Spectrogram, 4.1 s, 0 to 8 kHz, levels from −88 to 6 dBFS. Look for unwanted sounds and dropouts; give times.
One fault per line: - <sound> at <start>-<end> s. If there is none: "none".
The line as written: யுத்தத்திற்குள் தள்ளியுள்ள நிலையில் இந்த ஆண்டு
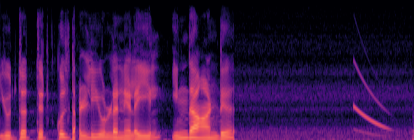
- dropout at 0.7-0.8 s
- chirp at 3.5-4.0 s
